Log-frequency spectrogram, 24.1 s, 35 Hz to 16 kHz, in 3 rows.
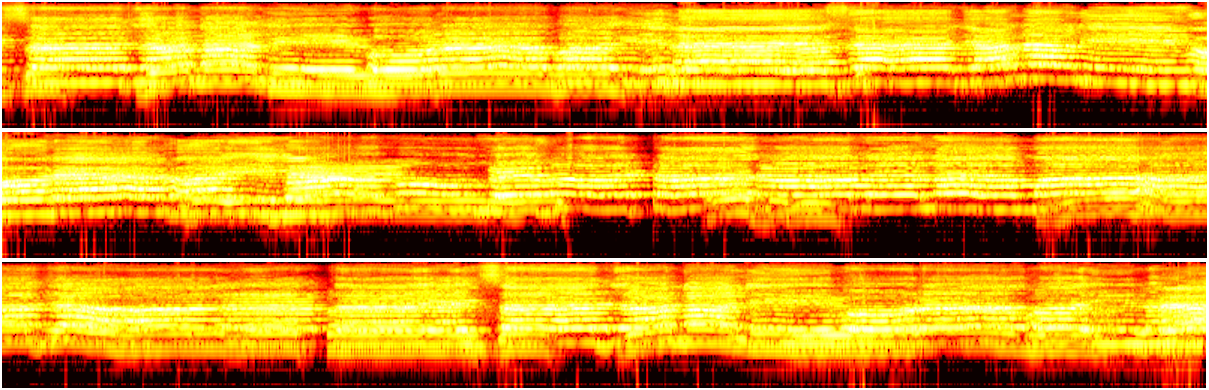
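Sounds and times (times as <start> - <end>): women singing folk song together: 0.0 - 24.0.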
